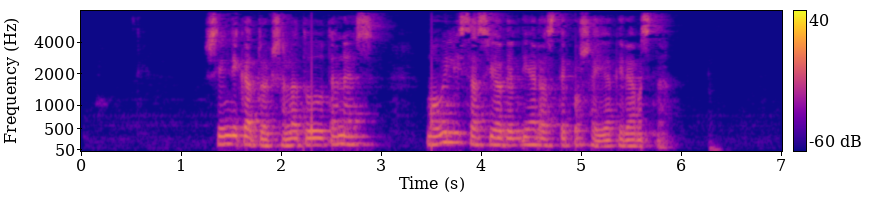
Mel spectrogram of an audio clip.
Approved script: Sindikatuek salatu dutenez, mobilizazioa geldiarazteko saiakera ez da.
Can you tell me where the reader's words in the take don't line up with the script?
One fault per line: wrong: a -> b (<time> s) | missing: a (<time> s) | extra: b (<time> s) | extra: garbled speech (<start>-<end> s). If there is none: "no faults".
no faults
